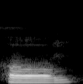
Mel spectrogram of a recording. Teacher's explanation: प्लुत स्वर होते हैं। इसमें तीन मात्रा का समय लगता है। इन्हें त्रिमात्रिक स्वर भी कहा जाता है।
